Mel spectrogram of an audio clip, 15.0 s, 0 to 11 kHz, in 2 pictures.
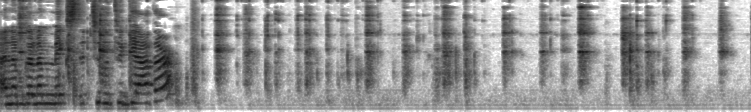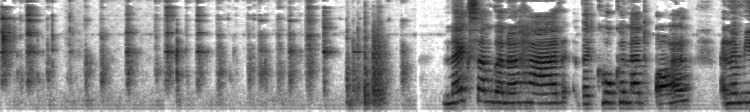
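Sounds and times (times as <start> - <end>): spoon stirring in glass bowl: 0.0 - 11.7.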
